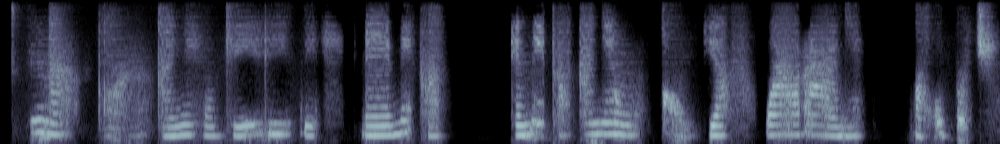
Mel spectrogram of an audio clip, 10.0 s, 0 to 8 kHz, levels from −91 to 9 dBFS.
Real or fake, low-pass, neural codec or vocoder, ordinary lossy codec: fake; 7.2 kHz; codec, 44.1 kHz, 0.9 kbps, DAC; none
